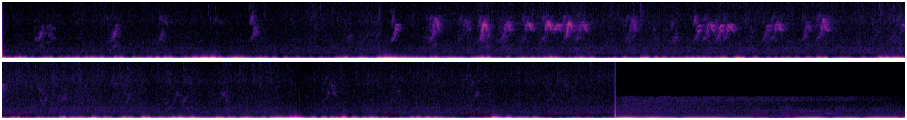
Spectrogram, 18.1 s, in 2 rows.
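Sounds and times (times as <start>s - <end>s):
bird chirping: 0.3s - 2.7s, 3.4s - 11.6s
low rumble: 8.6s - 18.0s.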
